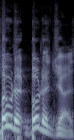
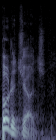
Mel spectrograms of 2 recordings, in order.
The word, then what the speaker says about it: Buttigieg: Buddha Judge. Think Buddha and Judge. Buddha Judge.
